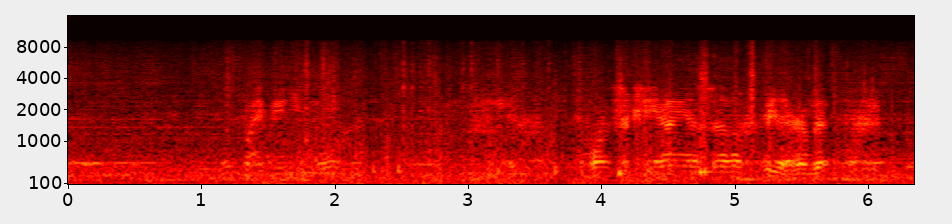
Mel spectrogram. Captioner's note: garbled speech over cb radio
